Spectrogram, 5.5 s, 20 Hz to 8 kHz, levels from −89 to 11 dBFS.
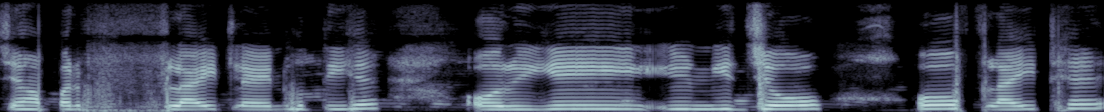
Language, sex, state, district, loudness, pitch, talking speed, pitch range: Hindi, female, Uttar Pradesh, Jyotiba Phule Nagar, -14 LUFS, 255 Hz, 120 wpm, 240-270 Hz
